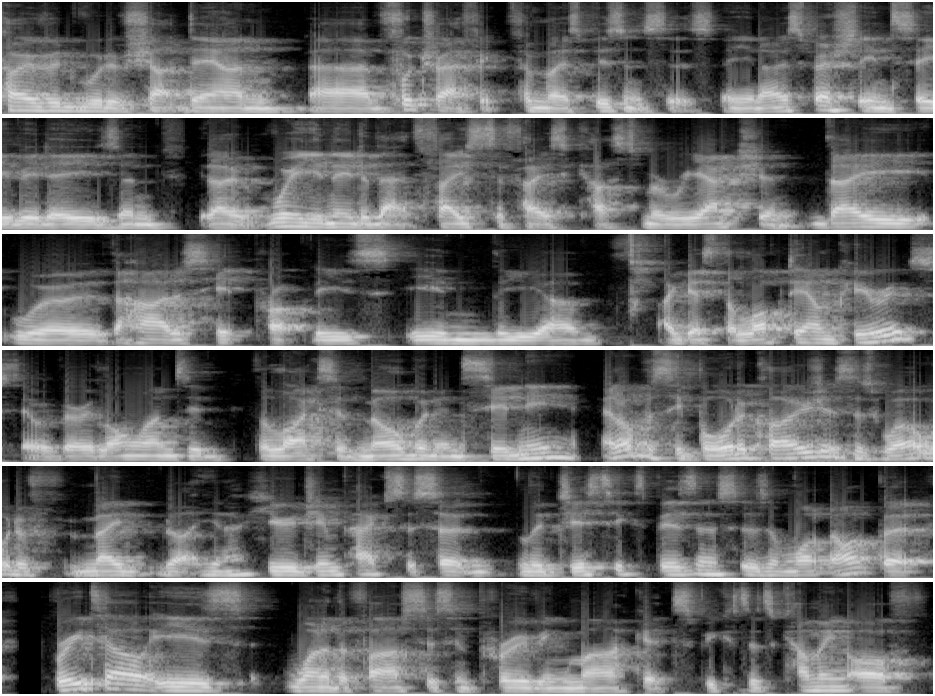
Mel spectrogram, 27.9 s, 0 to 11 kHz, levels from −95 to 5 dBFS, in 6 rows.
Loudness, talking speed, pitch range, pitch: -15 LUFS, 180 wpm, 90-105 Hz, 95 Hz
